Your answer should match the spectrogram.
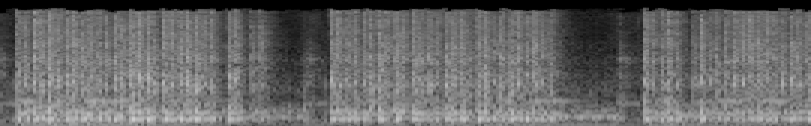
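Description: A Braille embosser, run with Braille software, hammers out Braille text to accompany a tactile drawing for National Braille Press textbooks near Albany, New York, in a loud, rapid mechanical chatter, broken by two brief pauses as it advances the paper before resuming.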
